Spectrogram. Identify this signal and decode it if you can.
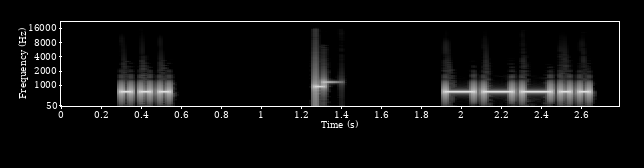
Morse code, heard as a keyed tone, about 25 wpm, 700 Hz. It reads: S 8
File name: Single Character (Letter:Number:Punctuation:Prosign) - Rapid-Fire - 25wpm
